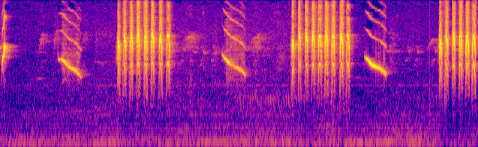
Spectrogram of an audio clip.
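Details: Olive-backed sunbird (kolibri ninja), recorded to lure and tutor other birds. Thin descending whistled slurs alternate with loud, fast, high-pitched trills, each about half a second long, repeated three times.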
